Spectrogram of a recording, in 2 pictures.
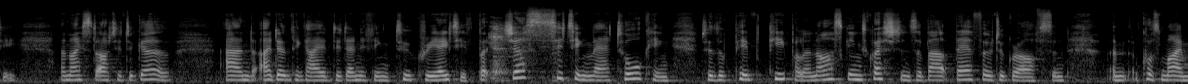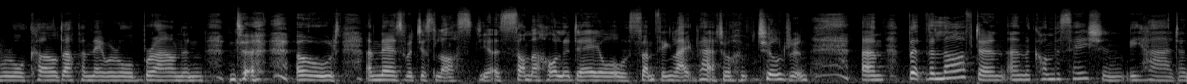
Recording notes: seminar from the 2018 Authentic conference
